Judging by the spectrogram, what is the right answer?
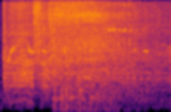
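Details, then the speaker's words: Ford Explorer, first drive after reassembly: sharp crackling roar on firing, then harsh raspy unmuffled idle, very loud because it is running without the exhaust. "yeah running without the exhaust it's so loud"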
